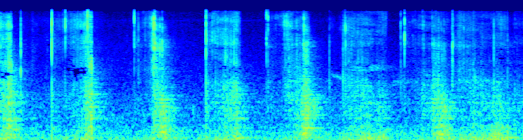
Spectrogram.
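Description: Long natural nails scratch across a flat, solid speckled laminate tabletop. Uneven bursts of dry, raspy scraping with bright, hissy streaks rise and fade over a low rumbling bed, with brief pauses between strokes.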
